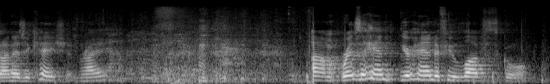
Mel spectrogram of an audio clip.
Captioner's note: laughter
